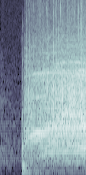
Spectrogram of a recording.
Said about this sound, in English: I didn't mean to cheer for that. Wrong button. My bad.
